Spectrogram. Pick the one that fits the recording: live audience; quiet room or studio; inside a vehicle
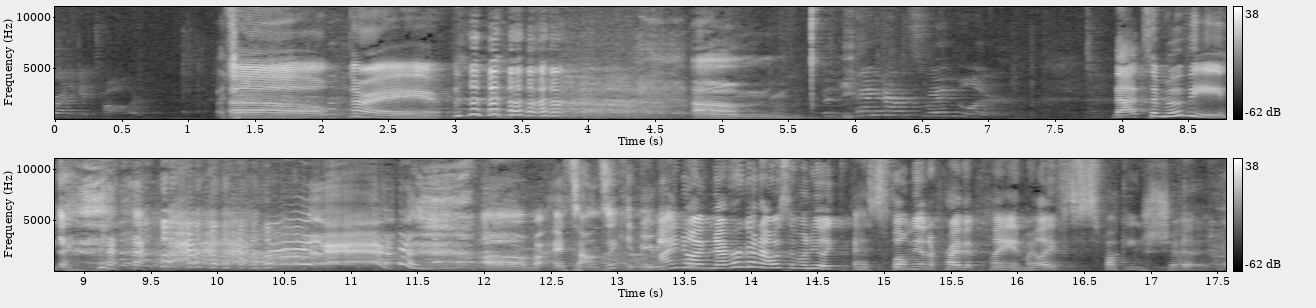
live audience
